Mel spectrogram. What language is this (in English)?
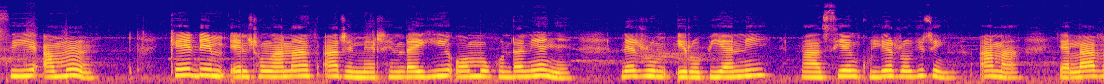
Masai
